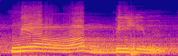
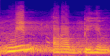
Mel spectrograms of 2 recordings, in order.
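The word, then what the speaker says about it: من ربهم: Contoh, mir rabbihim. Dengan menjaga, tadi sudah dijelaskan, summa karrirannah, dengan menjaga sifat takrir dari huruf ra. Mir rabbihim, tidak dibaca dengan min rabbihim, tidak dibaca secara idhar, tidak juga secara mendengung.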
